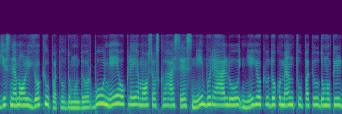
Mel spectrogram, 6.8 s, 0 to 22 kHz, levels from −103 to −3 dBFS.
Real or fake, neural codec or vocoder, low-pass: fake; codec, 24 kHz, 1.2 kbps, DualCodec; 7.2 kHz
